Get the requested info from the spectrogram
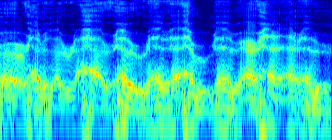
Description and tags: Incomprehensible Evil Voice Loop
Incomprehensible voice loop for a cartoon baddie, maybe in SuperTuxKart?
